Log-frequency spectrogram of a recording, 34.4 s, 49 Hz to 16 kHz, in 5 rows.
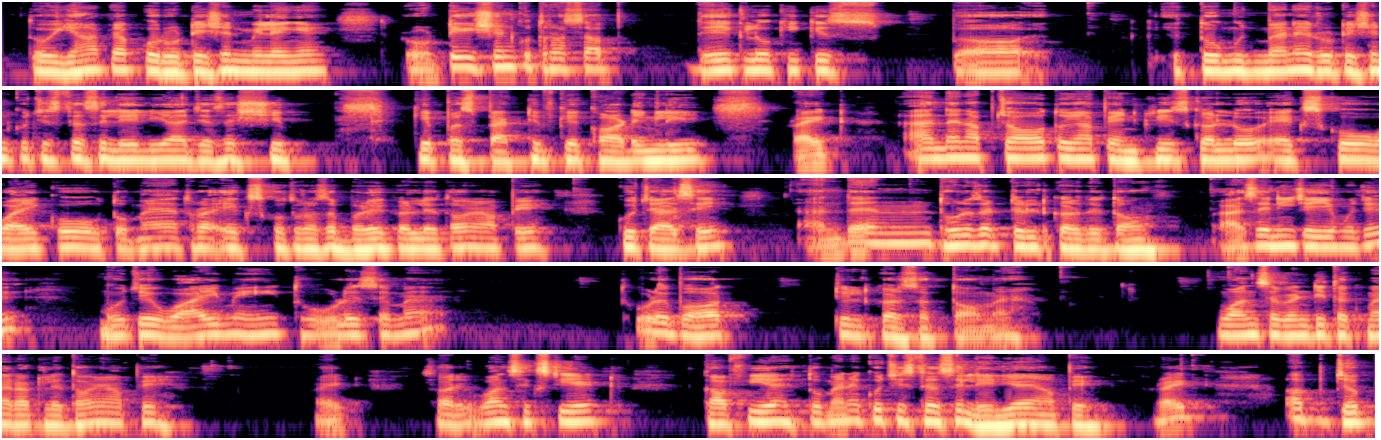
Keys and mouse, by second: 0.1 ctrl+z, 2.6-5.5 drag, 12.3-16.7 drag, 18.5-19.8 drag, 20.2 ctrl+z, 21.4-25.9 drag, 26.6-29.2 drag, 29.8 ctrl+z, 32.2 click.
